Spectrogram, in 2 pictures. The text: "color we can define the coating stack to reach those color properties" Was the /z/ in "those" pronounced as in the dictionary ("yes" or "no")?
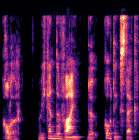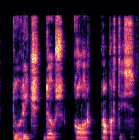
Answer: no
